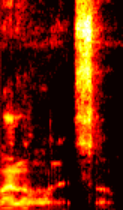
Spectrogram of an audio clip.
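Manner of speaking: nearly silent repeat under the breath; almost mouth it to yourself; barely audible. Real, not acted. Streamer repeating to himself, almost silent mutter.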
